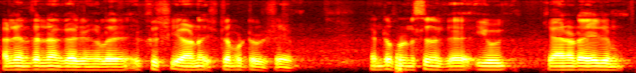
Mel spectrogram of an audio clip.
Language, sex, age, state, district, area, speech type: Malayalam, male, 60+, Kerala, Kollam, rural, spontaneous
